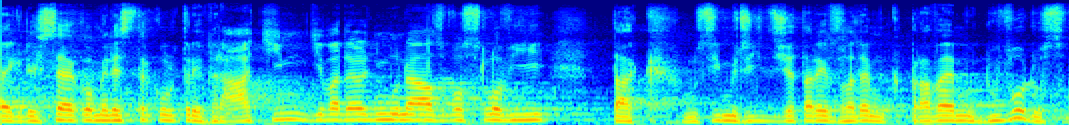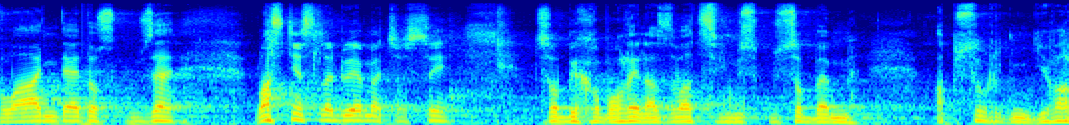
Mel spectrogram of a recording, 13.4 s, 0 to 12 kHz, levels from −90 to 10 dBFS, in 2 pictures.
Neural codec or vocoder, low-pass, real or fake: none; 10.8 kHz; real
